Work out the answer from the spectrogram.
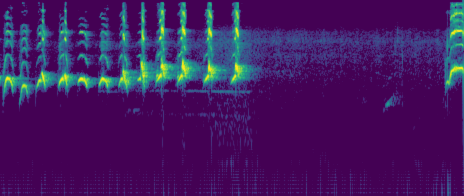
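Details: Greater green leafbird, a kept songbird, in an energetic lure song: a rapid run of about eleven loud, rich whistled notes near one pitch, rising into harsher buzzy strokes, then a pause, a soft upslurred note and a fresh phrase starting.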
